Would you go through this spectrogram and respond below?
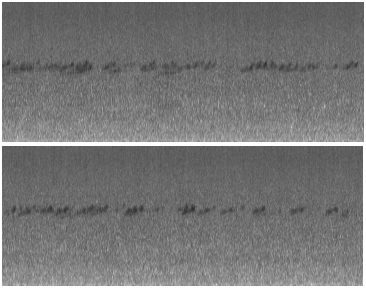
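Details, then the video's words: By a river in pristine forest, frogs keep up repeated grating trills, short bursts following one another roughly every second with small pauses, while the river's even roar fills the background throughout. "River and Frogs sleep sounds"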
